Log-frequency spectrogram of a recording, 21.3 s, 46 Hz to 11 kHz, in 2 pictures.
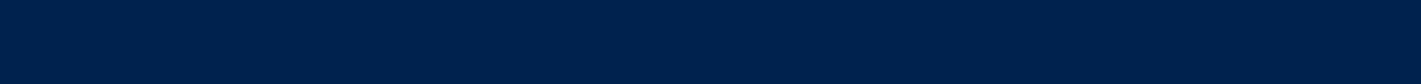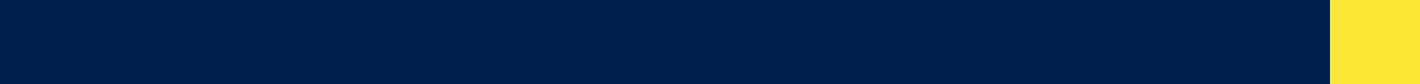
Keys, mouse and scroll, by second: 18.2 super+2, 19.2 super+1, 20.6 ctrl+2.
